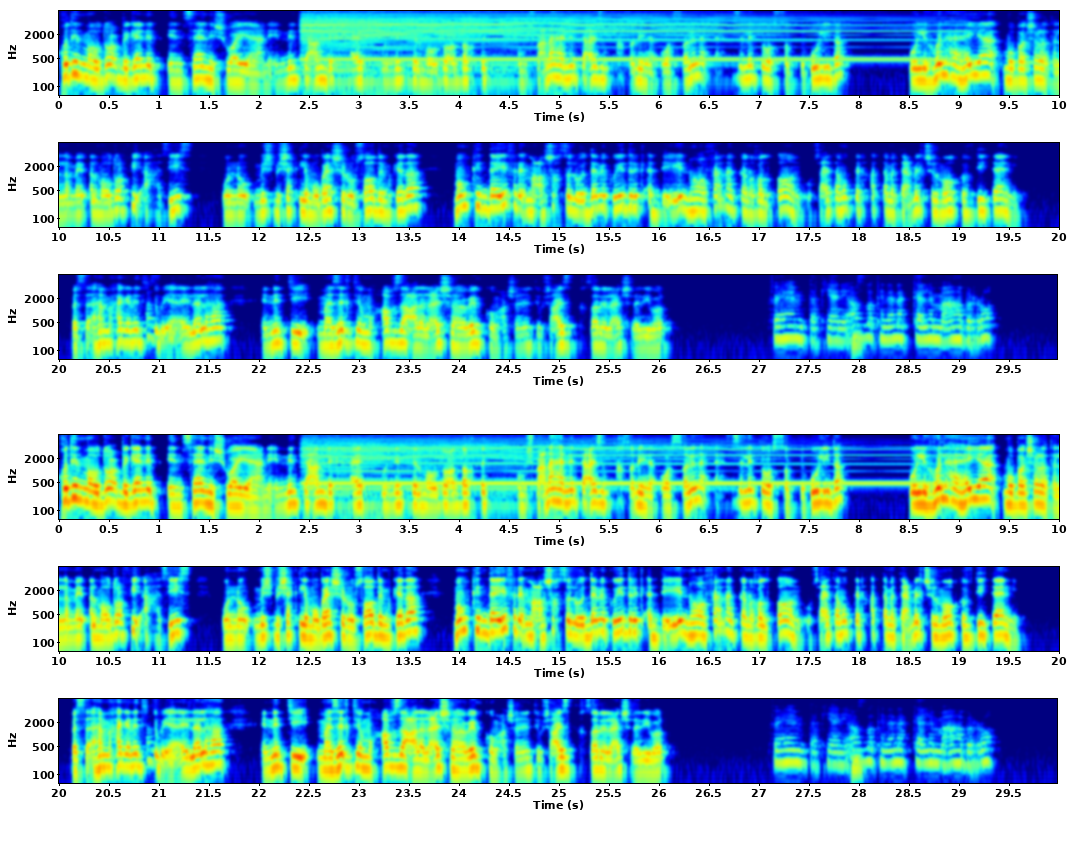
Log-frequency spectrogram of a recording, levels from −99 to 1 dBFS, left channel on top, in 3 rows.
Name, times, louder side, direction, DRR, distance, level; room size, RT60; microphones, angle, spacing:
voice 1, 0.0-4.1 4.6-6.5 6.8-7.9 8.5-11.3 11.6-13.6 14.0-19.6 20.1-21.7 22.0-26.0 27.9-28.0, right 6 dB, 65° right, 0.3 m, -29 dB
sound 1, 2.4-9.1, right 2 dB, 25° left, 1.2 m, -41 dB
voice 2, 27.1-29.3, left 1 dB, 50° left, 1.2 m, -45 dB
4.3 x 2.4 x 3.7 m
head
